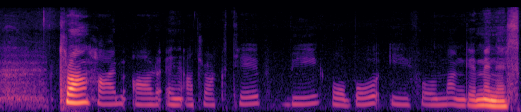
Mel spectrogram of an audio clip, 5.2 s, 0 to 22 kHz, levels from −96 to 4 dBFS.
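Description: No technical faults can be heard in this speech recording.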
